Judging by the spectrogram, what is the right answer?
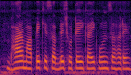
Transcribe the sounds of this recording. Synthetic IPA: bʱaːɾmaːpekesɐblet͡ʃʰoːʈeikaːikoːnsəɦəɾɦɛ̃ː

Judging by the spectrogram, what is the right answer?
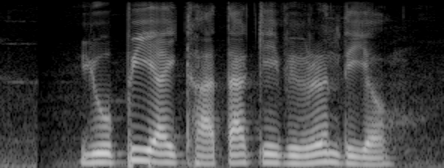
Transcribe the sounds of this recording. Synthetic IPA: jupiajkʰat̪akibibɾənd̪ijaw

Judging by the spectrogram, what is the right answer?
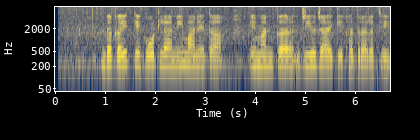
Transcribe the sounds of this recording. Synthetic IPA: ɖ̪əkəit̪keɡoːʈʰlanĩmaːnet̪a | ɪmənkəɾd͡ʒiːʋd͡ʒaːjkekʰət̪ɾaɾət̪ʰeː

